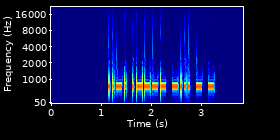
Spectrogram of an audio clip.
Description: Morse code, heard as a keyed tone, about 29 wpm, 700 Hz. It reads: F1BTT
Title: DXCC-100 Call Signs - 5 Characters - Repeated 3x - 30wpm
